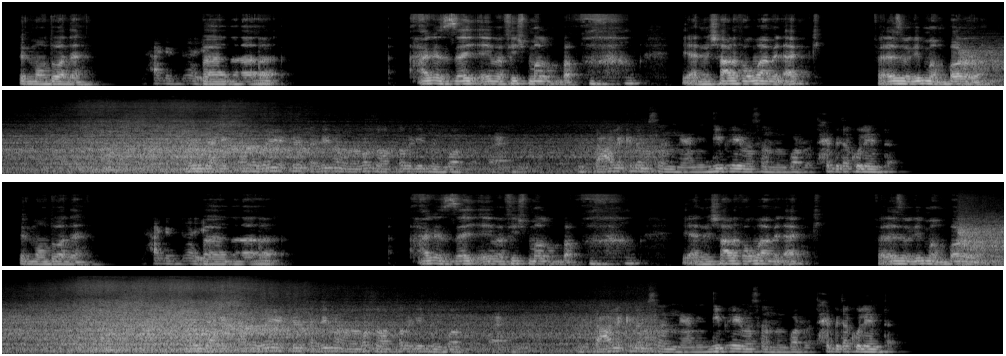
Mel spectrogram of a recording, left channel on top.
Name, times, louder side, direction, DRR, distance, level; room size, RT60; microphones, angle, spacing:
voice 1, 0.2-0.9 2.0-2.8 4.1-8.1 8.8-9.9, left 4 dB, 40° left, 0.4 m, -27 dB
voice 2, 1.4-2.0 11.8-15.3 15.8-18.9, right 1 dB, 20° right, 0.4 m, -31 dB
sound 1, 9.5-16.6, right 4 dB, 75° right, 0.4 m, -29 dB
2.8 x 2.2 x 2.3 m
head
